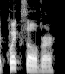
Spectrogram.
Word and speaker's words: Quicksilver: And their leader, the mutant speedster, Quickster. Quickster. Wow, I said that wrong. mutant speedster, Quicksilver.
